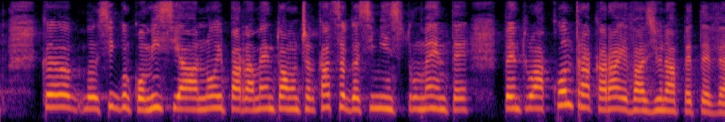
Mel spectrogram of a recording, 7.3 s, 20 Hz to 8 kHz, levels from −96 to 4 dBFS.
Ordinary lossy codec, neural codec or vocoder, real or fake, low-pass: none; codec, 16 kHz, 16 kbps, FreqCodec, smaller model; fake; none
